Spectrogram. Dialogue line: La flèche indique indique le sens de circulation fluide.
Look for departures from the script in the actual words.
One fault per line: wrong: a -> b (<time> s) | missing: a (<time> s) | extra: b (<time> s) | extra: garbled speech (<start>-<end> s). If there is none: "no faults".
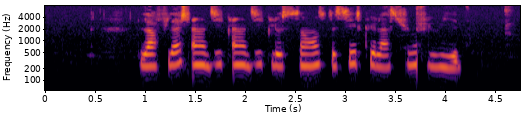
no faults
